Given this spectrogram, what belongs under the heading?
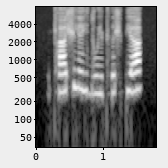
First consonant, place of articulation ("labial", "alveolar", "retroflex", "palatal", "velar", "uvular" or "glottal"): retroflex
